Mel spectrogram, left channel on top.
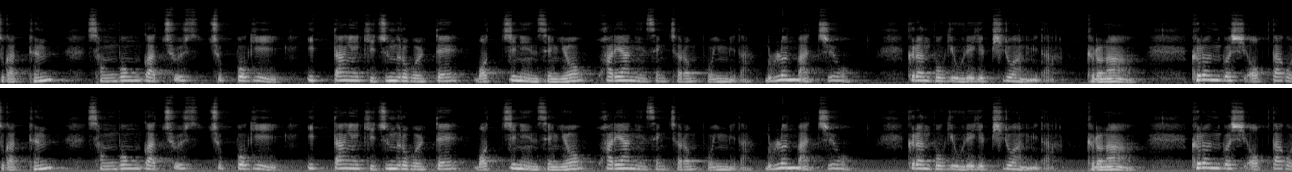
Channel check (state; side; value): noise; right; hum, 19 dB below the sound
